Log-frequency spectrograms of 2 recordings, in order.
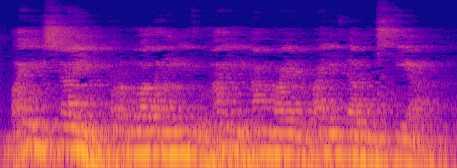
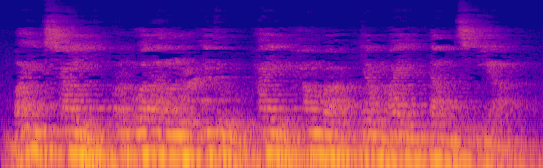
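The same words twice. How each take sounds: No difference in how they are said.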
